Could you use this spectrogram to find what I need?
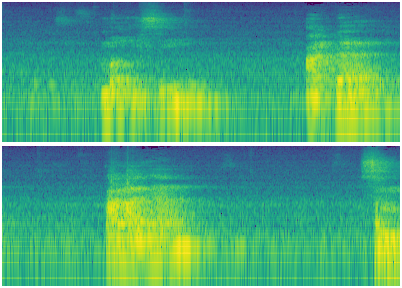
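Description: A man reads aloud into a microphone in short bursts.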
